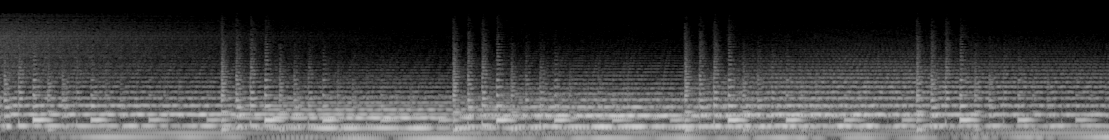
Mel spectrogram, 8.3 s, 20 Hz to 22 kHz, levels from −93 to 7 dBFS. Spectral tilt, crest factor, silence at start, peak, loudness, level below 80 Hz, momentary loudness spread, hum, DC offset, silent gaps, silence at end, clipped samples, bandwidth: -8.5 dB/octave; 14 dB; 0 s; -6 dBFS; -20 LUFS; -32 dBFS; 5 LU; none; 0.2%; none; 0 s; under 0.1%; 9 kHz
